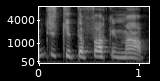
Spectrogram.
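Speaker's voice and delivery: ordinary talk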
